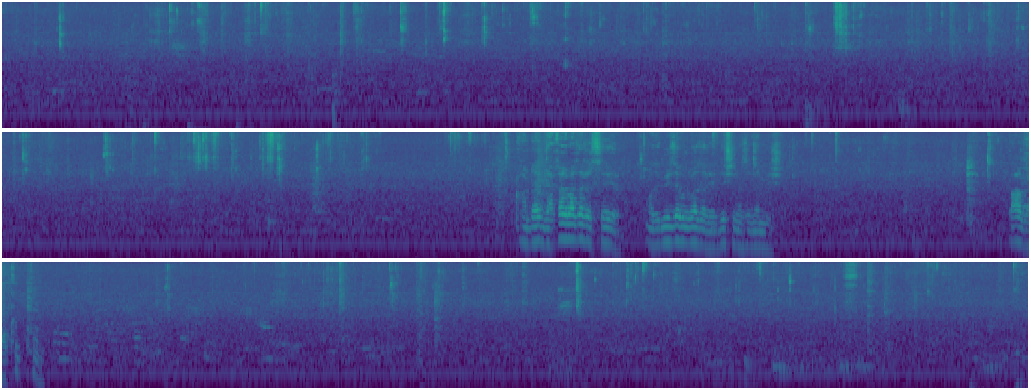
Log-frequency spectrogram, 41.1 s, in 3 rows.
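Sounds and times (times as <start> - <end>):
person chewing and mouth smacks: 0.4 - 0.9, 1.7 - 9.2, 10.0 - 18.6, 31.6 - 41.0.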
